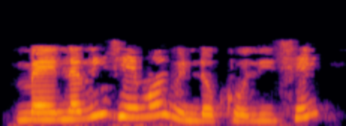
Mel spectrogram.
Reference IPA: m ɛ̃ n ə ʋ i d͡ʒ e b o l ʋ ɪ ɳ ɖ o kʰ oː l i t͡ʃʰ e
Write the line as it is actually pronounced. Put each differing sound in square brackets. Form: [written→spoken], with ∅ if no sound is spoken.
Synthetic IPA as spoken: m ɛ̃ n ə ʋ i d͡ʒ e [b→m] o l ʋ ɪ ɳ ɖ o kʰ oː l i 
